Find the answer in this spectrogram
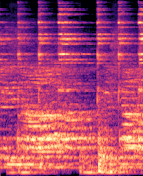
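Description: Devotional song (bhajan) sung by voices, kept to a steady beat of small hand cymbals striking about twice a second.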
